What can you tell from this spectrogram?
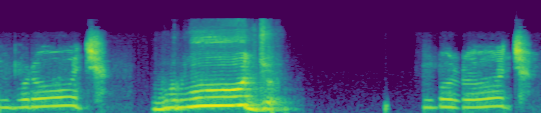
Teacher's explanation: জিমকে কলকলা করে আগের অক্ষরের সাথে মিলিয়ে পড়তে হবে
